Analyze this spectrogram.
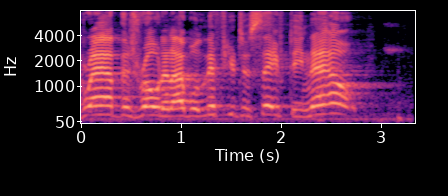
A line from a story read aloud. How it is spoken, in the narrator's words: the pilot shouted down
